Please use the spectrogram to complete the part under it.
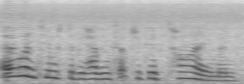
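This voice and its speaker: A woman's voice: high voice, fast, low-quality recording. English woman in her twenties, chatty guest on a talk show, bit of hum behind. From England. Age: 20s. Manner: animated storytelling, breaks into laughter. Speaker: actress guest.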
